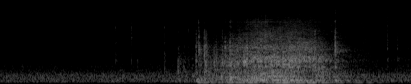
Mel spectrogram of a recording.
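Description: A drafting machine's straight-edge sliding along its track across a drawing board: a few light clicks, then a rolling mechanical rattle that swells and fades over about a second and a half.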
